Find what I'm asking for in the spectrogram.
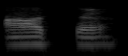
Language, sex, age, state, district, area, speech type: Bengali, male, 18-30, West Bengal, North 24 Parganas, urban, conversation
